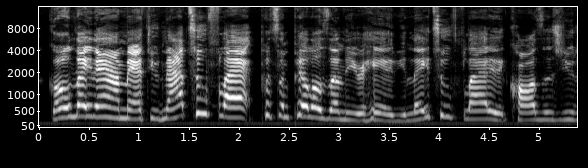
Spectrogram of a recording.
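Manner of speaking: loud motherly nagging; loud caring advice. Real, not acted. Caring advice to sick viewer.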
